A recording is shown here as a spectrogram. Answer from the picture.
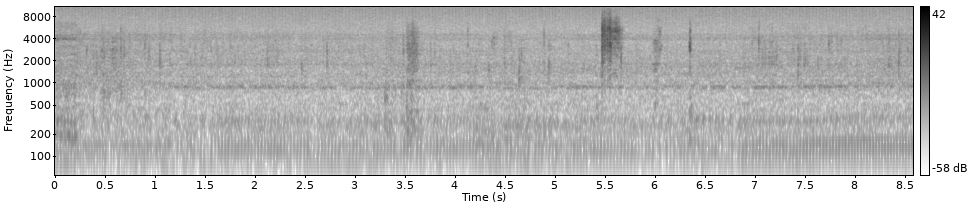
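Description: Vehicle engine running with a steady low hum, and a few short sharp clicks over it, the loudest about five and a half seconds in.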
